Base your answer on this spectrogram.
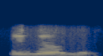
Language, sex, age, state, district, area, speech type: Tamil, male, 18-30, Tamil Nadu, Madurai, urban, conversation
